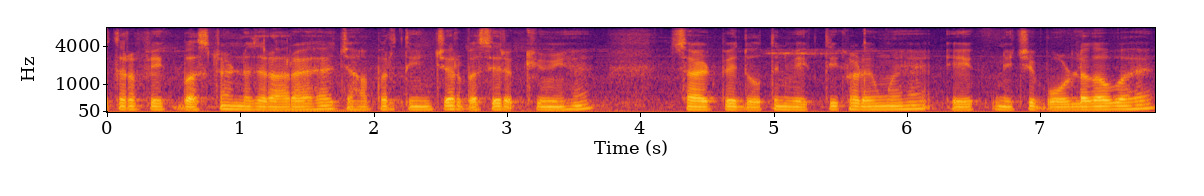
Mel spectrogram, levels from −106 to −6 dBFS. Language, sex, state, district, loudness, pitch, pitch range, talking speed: Hindi, male, Bihar, Gaya, -24 LUFS, 105 Hz, 100-115 Hz, 230 wpm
